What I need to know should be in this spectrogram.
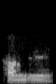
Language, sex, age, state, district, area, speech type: Hindi, male, 18-30, Madhya Pradesh, Jabalpur, urban, conversation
